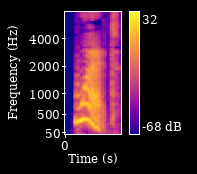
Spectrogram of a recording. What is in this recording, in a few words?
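"wet", British English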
